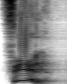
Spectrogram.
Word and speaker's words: فعل: پر بھی غور کریں، میں نے اسم نہیں پڑھا، اسم سین ساکن ہے، فعل عین ساکن ہے، حرف نہیں، را پر زبر نہیں ہے بلکہ را ساکن ہے۔ حرف، تلفظ کا درست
